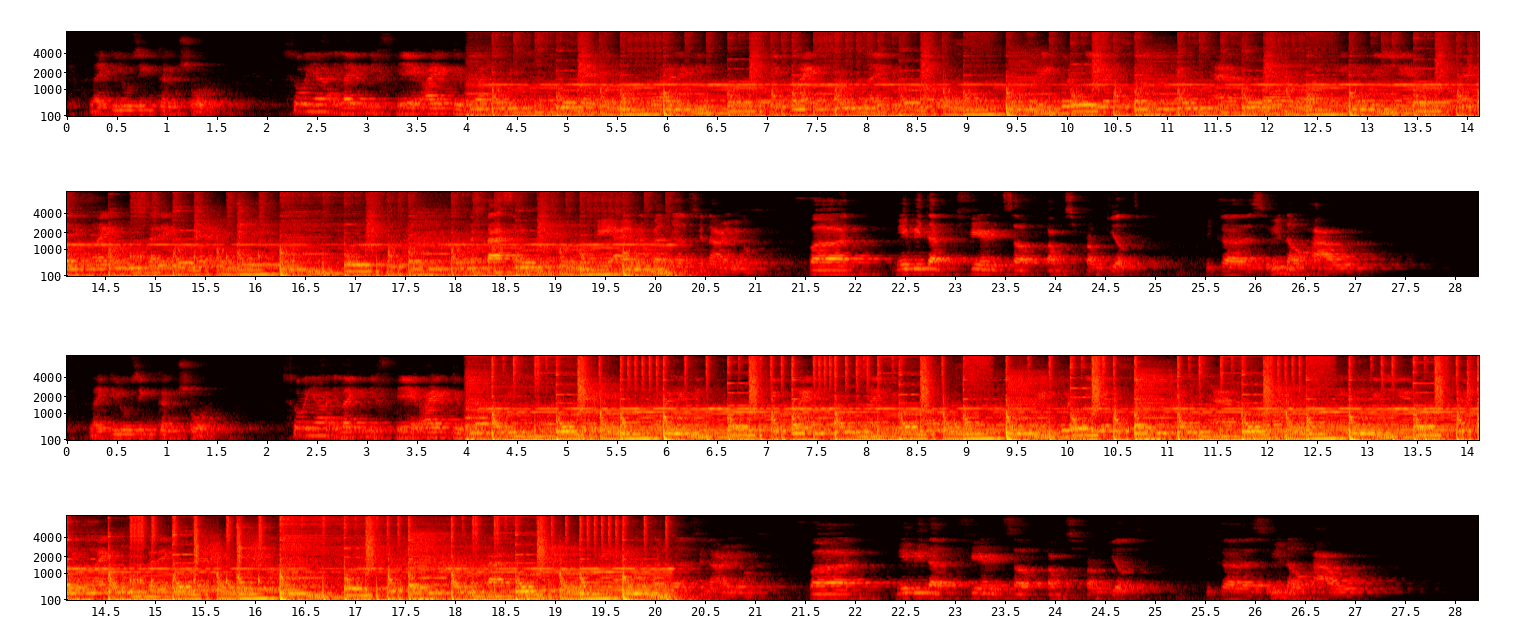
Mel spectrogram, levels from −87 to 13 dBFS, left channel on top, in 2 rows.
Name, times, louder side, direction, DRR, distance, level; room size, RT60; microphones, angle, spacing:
voice 1, 0.2-1.5 2.2-6.5 7.0-9.0 9.5-13.6 13.9-15.7, right 1 dB, 45° right, -1 dB, 0.8 m, -39 dB
sound 1, 4.0-20.2, right 5 dB, 85° right, 0.4 m, -25 dB
voice 2, 18.0-18.8 19.4-21.0 21.6-22.1 22.4-24.8 25.7-27.0, left 3 dB, 90° left, 4 dB, 1.0 m, -38 dB
7.2 x 4.2 x 4.8 m, 1.2 s
head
